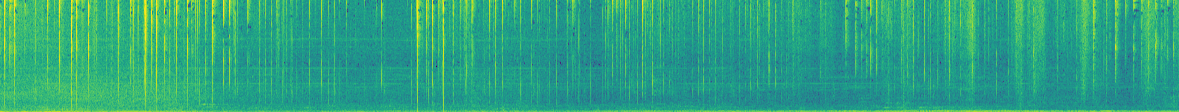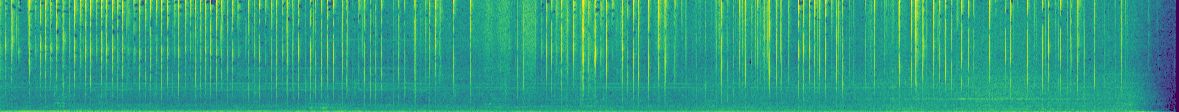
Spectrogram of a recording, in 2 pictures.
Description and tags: bat house
A bat trapped in my home for a while
bat, home, night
